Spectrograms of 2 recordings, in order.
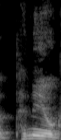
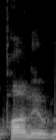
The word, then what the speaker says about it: pineal: It's also believed that the pineal gland or pineal gland, depending on how you want to pronounce it, is actually your subconscious.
